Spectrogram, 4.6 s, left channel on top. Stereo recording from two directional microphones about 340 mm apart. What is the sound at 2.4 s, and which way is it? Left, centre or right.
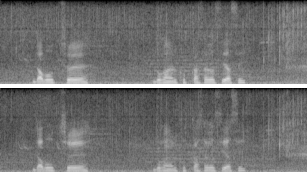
Speech, left.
